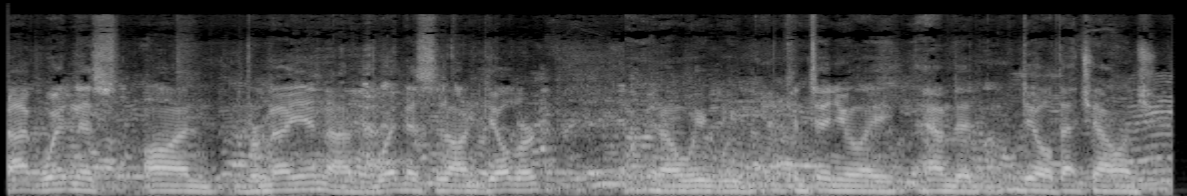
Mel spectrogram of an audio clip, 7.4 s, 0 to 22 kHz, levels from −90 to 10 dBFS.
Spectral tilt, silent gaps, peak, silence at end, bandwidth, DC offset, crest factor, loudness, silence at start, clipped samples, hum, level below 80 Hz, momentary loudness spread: -5.5 dB/octave; none; -8 dBFS; 0.1 s; 16.5 kHz; under 0.1%; 8 dB; -18 LUFS; 0.05 s; under 0.1%; none; -44 dBFS; 4 LU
